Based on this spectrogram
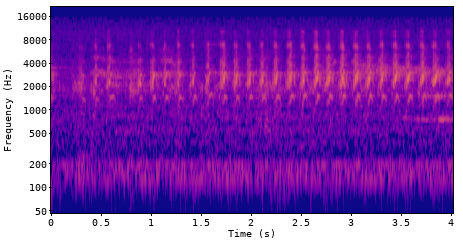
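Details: Common greenshank male in courtship display before mating, recorded about one hour before sunset: a fast, even series of clear piping notes, roughly four per second, above steady low machinery hum from a nearby sawmill.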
